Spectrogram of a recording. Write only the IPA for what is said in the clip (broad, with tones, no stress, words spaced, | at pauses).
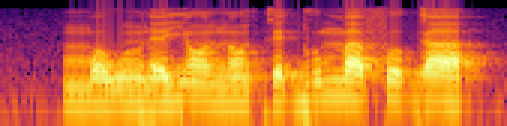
mɔ˨wũ˨ɾɛ˨˦ jɔ̃˦˨nɔ̃˨˦kɛ˧ ɡ͡bu˦ma˦fo˦ɡa˦˨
